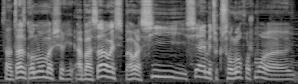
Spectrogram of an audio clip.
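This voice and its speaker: A man's voice: a little high, fast, faint music behind. A man chatting casually on a live stream, reviewing manga with many fillers and restarts. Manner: enthusiastic about gory titles.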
